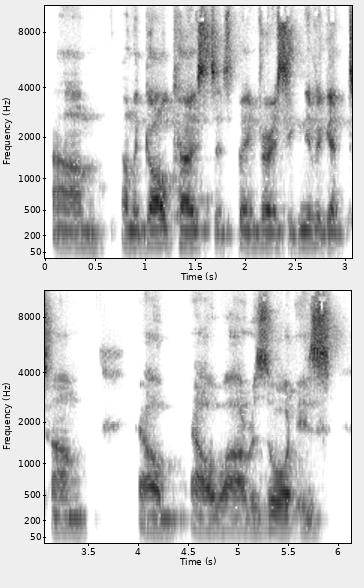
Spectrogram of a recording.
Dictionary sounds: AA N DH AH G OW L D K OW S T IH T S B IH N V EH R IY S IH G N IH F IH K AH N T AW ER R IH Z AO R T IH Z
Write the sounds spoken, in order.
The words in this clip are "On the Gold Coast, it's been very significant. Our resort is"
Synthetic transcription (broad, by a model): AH N DH AH G OW L D K OW S T IH T S B IH N V EH R IY S IH G N IH F IH K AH N T AW ER R IH Z AO R T IH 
